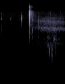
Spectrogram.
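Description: Mouse clicks in chemistry structure-visualisation software: a few faint, sharp clicks, one louder click near the middle, then a soft, low-level ticking tail. No one speaks.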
